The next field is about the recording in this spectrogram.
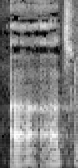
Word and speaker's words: Azubi: Ich würde Azubi kannst du gleich machen, weil du Auszubildender, weil das A, ist A ist kurz.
